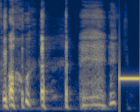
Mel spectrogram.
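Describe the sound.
A few quick bursts of talking, then a loud, steady, high-pitched censor bleep cuts in abruptly and holds as one flat, unbroken tone to the end.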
